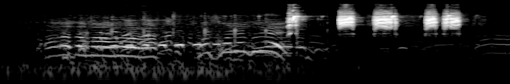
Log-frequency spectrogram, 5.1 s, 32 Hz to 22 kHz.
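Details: Black francolin (kala teetar), recorded 19 April 2020: music and voices first, then four loud, coarse rasping notes in a quick rhythmic group.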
